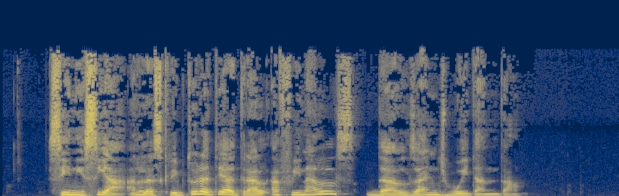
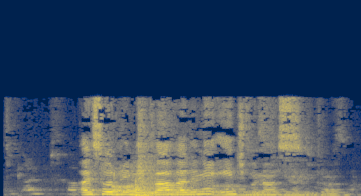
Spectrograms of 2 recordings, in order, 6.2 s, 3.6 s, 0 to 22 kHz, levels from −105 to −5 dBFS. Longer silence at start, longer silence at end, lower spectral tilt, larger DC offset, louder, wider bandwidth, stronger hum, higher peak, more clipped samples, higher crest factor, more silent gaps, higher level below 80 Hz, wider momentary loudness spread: first, 0.5 s vs 0.25 s; first, 1 s vs 0.1 s; about the same, -3.5 dB/octave vs -4 dB/octave; neither; second, -19 LUFS vs -16 LUFS; first, 17 kHz vs 11.5 kHz; neither; about the same, 0 dBFS vs 0 dBFS; neither; about the same, 20 dB vs 18 dB; neither; second, -60 dBFS vs -38 dBFS; second, 11 LU vs 17 LU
